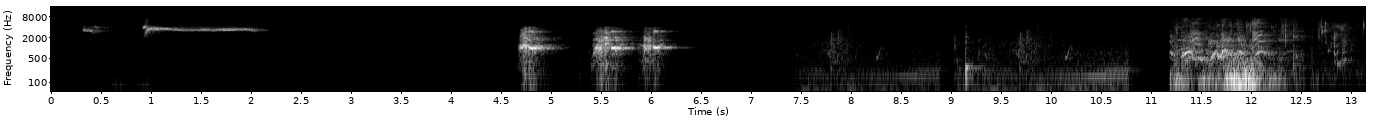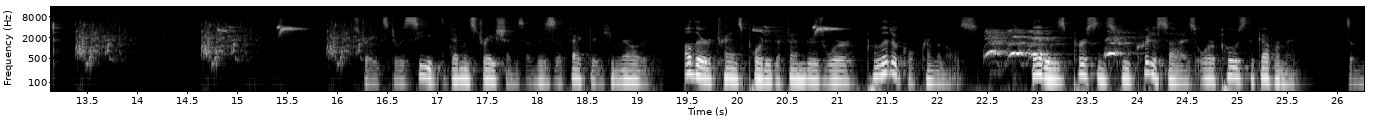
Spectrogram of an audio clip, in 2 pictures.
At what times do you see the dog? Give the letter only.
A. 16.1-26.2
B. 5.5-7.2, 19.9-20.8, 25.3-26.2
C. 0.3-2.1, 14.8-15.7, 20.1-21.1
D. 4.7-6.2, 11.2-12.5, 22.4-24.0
D.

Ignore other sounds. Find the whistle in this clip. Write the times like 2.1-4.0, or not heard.
0.3-2.1, 14.8-15.7, 20.1-21.1.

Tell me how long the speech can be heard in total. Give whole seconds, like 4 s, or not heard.
10 s.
